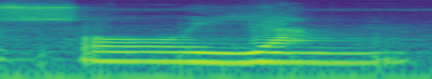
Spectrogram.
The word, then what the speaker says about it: Sohyang: Jadi namanya itu kalian pasti tahu, namanya itu Sohyang gitu bacanya ya.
